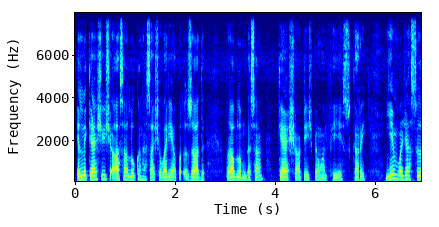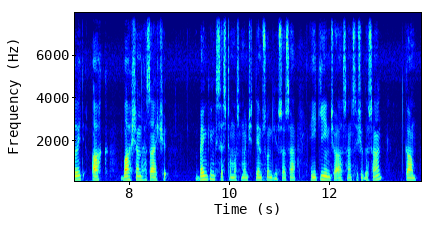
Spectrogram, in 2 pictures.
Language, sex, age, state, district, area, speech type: Kashmiri, male, 60+, Jammu and Kashmir, Ganderbal, rural, spontaneous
